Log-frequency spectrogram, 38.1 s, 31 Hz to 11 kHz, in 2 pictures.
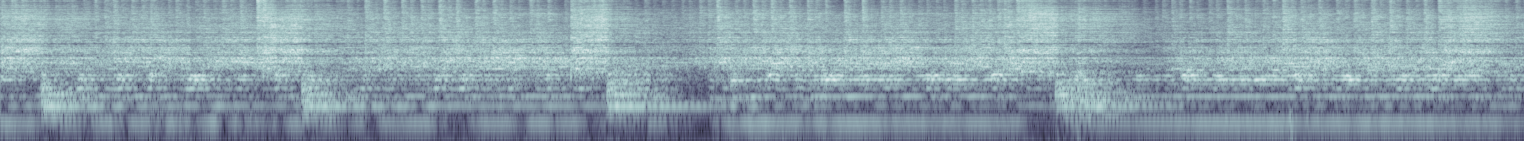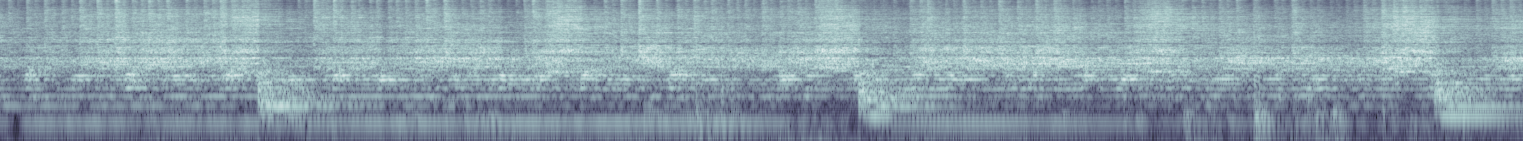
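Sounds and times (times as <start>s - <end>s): low drone: 13.2s - 38.0s
heavy strike: 22.0s - 38.0s.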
